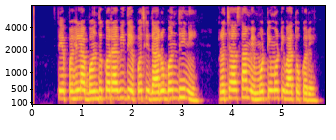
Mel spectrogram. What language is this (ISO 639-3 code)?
guj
